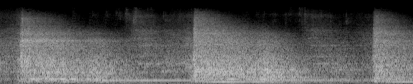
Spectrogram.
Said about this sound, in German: Zuerst zieht der Philipp Spindler die Schieberklappe auf und zu, damit die Löwen hören, dass sie reinkommen sollen.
